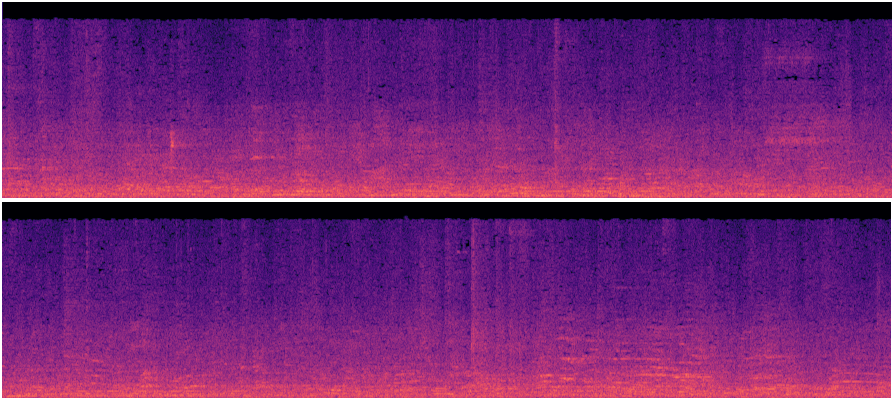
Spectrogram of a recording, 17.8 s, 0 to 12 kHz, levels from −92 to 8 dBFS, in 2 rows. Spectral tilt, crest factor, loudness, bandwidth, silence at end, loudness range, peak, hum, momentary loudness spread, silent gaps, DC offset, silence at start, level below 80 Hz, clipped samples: -5.5 dB/octave; 16 dB; -25 LUFS; 11.5 kHz; 0 s; 2 LU; -10 dBFS; none; 3 LU; none; under 0.1%; 0 s; -42 dBFS; under 0.1%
